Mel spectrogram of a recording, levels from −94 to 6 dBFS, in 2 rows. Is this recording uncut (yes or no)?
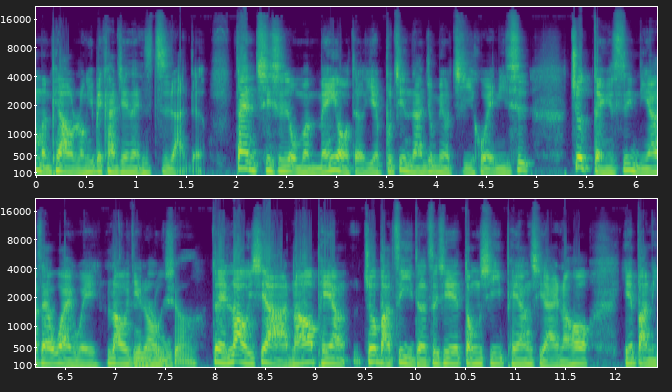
yes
